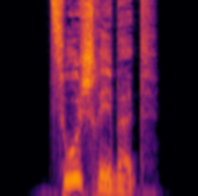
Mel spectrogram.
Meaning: second-person plural dependent subjunctive II of zuschreiben
- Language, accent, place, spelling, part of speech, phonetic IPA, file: German, Germany, Berlin, zuschriebet, verb, [ˈt͡suːˌʃʁiːbət], De-zuschriebet.ogg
